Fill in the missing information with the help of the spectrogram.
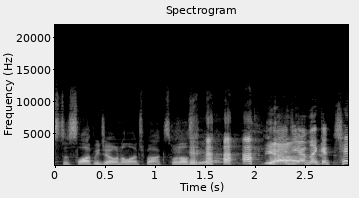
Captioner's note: laughing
